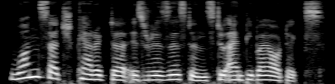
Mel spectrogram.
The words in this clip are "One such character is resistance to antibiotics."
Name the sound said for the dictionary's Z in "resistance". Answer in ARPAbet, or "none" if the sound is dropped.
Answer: Z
